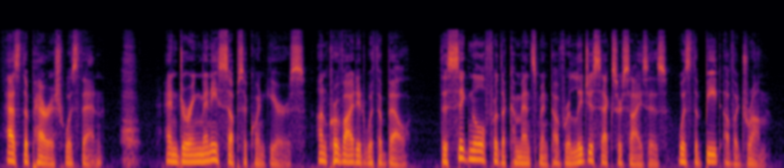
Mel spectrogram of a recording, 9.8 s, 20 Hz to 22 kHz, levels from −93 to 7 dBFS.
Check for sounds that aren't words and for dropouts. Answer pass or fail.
fail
